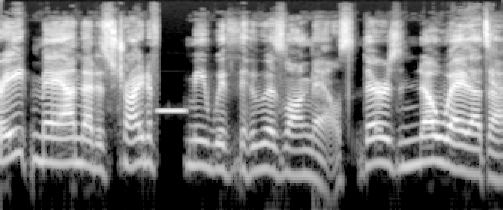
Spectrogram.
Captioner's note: beep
